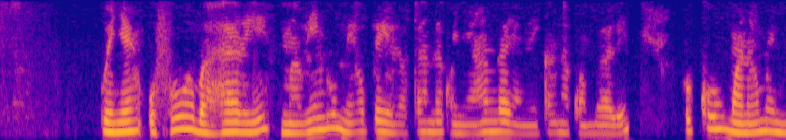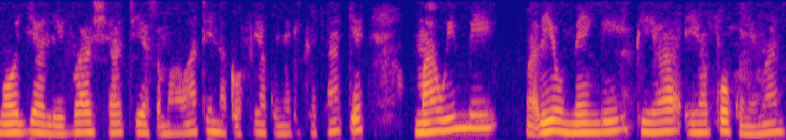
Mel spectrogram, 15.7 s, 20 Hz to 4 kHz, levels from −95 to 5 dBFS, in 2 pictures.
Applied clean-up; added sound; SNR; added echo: none; none; none; none.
